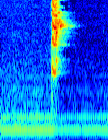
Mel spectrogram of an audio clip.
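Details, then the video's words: Lovebird in a small room letting out a single short, harsh high squawk, over a steady low mains hum. "The love bird song"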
